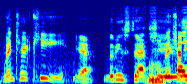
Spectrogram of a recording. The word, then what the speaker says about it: Winter Quay: I called it Winter Quay the entire time until they finally said it was Winter Key, and I was like, oh.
